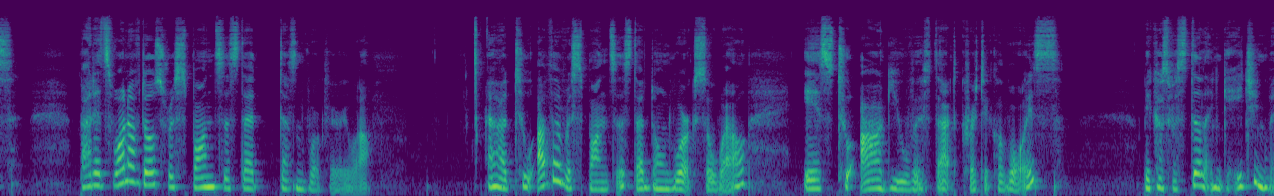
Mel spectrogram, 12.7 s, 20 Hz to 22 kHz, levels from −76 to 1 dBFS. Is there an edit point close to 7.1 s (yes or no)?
no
